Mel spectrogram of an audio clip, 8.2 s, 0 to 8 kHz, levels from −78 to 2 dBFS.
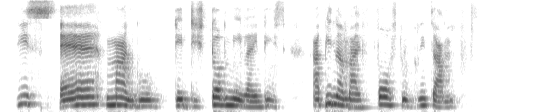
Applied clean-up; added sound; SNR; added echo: neural mask model DeepFilterNet 3.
